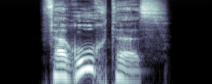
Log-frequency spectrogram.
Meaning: strong/mixed nominative/accusative neuter singular of verrucht
- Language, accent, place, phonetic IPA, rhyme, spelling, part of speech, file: German, Germany, Berlin, [fɛɐ̯ˈʁuːxtəs], -uːxtəs, verruchtes, adjective, De-verruchtes.ogg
